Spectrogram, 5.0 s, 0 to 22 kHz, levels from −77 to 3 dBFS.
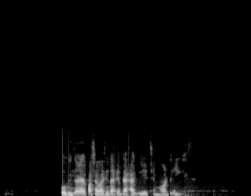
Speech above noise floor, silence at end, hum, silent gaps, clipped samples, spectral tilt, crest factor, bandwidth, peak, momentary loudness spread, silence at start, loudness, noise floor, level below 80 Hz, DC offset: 45 dB; 1.4 s; none; none; under 0.1%; -8.5 dB/octave; 18 dB; 7 kHz; -2 dBFS; 10 LU; 1.2 s; -18 LUFS; -63 dBFS; -54 dBFS; under 0.1%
